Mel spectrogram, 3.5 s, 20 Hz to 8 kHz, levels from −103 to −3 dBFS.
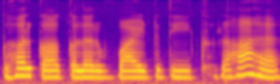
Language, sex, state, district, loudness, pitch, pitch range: Hindi, female, Jharkhand, Ranchi, -14 LUFS, 195 Hz, 185-220 Hz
